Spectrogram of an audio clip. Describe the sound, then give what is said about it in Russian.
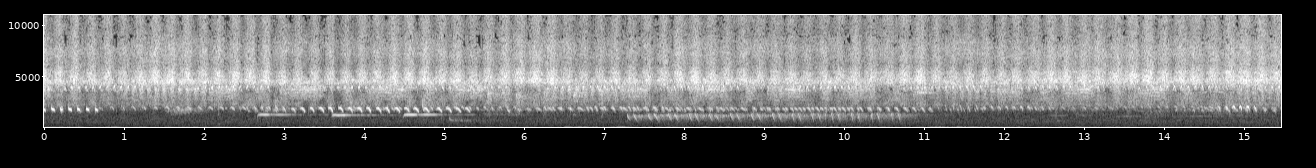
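A dense, shrill chorus of cicadas buzzes steadily throughout at a museum site, with rhythmic pulsing trills rising and fading over the constant drone; no voices, just the insects filling the air. “Так что давай найдем скамейку и немного отдохнем под стрекот цикад.”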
